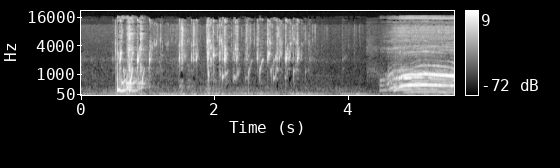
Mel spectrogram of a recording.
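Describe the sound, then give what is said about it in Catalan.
A crown falling into a pond makes a burst of splashing and dripping water, a cluster of sharp wet impacts that tails off, followed by a steady tonal sound. “Oh! Li va caure la corona dins l'estany”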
